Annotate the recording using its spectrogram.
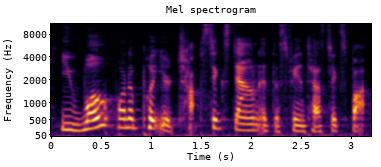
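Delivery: ordinary talk, nothing marked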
